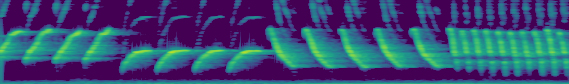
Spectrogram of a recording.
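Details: Canary song as a lure for other canaries: a steady series of arched whistled notes about four per second, shifting to down-swept notes, then ending in a fast rattling trill.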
